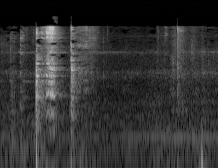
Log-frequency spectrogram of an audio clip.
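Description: Onions are tipped into a pan of vegetable broth with a burst of metal-on-pan clatter and scraping, a second sharp clink, then near quiet with a couple of faint taps.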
